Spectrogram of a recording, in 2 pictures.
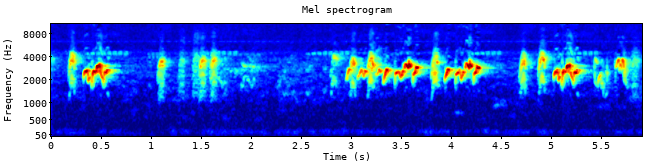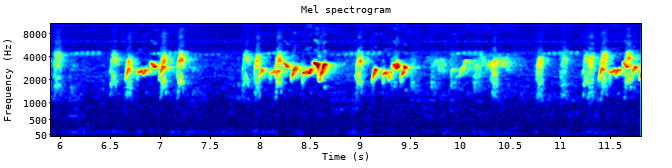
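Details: A kutilang (sooty-headed bulbul) delivers lure song for trapping: clusters of quick, slurred, fluty chirps alternating with short silences, phrases repeated again and again.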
